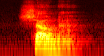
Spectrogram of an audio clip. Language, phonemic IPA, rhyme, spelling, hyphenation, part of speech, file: Dutch, /ˈsɑu̯.naː/, -ɑu̯naː, sauna, sau‧na, noun, Nl-sauna.ogg
- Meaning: 1. sauna 2. a session in a sauna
